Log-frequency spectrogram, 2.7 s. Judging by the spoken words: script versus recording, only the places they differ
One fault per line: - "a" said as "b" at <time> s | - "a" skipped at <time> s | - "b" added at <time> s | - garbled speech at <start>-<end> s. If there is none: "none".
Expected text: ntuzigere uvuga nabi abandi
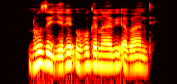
none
